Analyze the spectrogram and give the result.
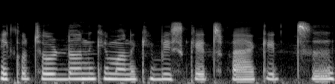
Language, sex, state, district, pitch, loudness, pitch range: Telugu, female, Andhra Pradesh, Sri Satya Sai, 245 Hz, -15 LUFS, 220-250 Hz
